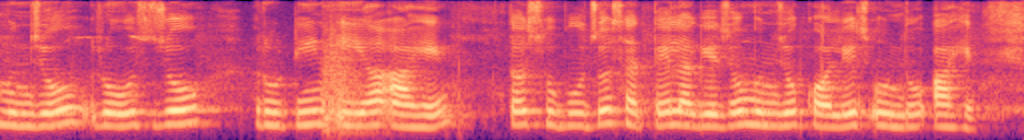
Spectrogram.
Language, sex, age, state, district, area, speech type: Sindhi, female, 18-30, Maharashtra, Mumbai Suburban, urban, spontaneous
